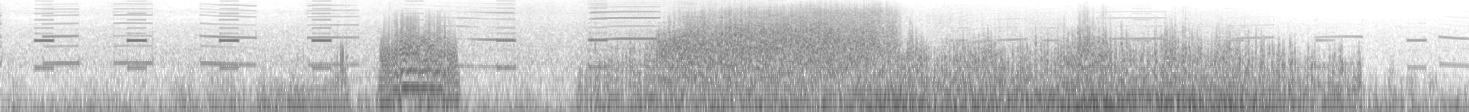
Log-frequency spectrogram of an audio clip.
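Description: Wind rushes loudly past in flight.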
